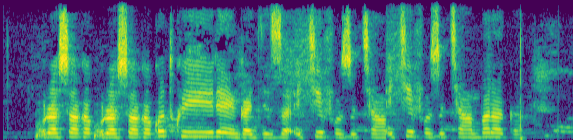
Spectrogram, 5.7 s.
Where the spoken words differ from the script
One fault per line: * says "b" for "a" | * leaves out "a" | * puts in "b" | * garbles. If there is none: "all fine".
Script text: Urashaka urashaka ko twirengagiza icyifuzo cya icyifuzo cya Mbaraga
all fine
